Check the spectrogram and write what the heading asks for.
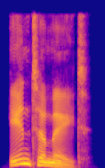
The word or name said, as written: intimate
